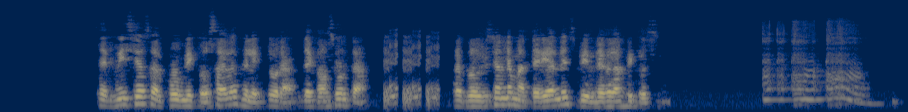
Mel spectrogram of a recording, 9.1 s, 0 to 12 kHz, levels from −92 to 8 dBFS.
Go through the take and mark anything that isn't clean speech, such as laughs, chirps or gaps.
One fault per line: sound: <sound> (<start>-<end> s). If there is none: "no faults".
sound: laugh (3.8-4.4 s)
sound: throat clearing (7.6-8.9 s)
